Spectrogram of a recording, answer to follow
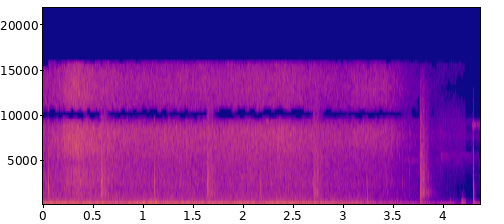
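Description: Motorboat engine running under way, a steady drone with wind and water noise over it. It fades near the end as electronic music with a beat comes in.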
